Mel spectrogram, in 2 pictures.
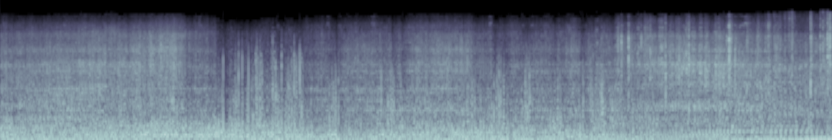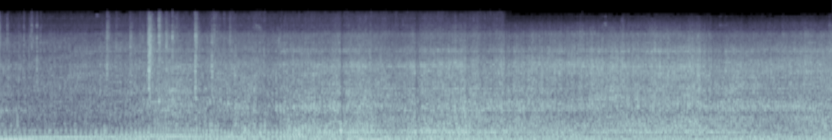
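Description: An off-road motorbike engine hums and revs steadily up close.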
